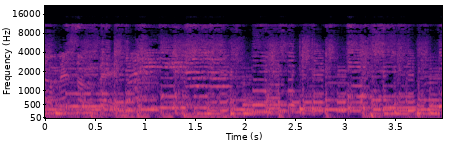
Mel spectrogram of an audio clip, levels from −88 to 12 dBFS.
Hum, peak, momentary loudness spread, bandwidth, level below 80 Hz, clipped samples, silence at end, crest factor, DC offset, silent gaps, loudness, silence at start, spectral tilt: none; -16 dBFS; 2 LU; 15 kHz; -46 dBFS; under 0.1%; 0 s; 12 dB; under 0.1%; none; -28 LUFS; 0 s; -4.5 dB/octave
